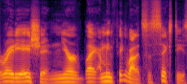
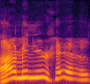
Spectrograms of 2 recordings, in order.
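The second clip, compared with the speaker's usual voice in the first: put-on frog puppet voice, higher pitch; 11 semitones higher than usual. Voicing an alien speaking in someone's head: Kermit voice. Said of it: "Why do you sound like Kermit?".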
